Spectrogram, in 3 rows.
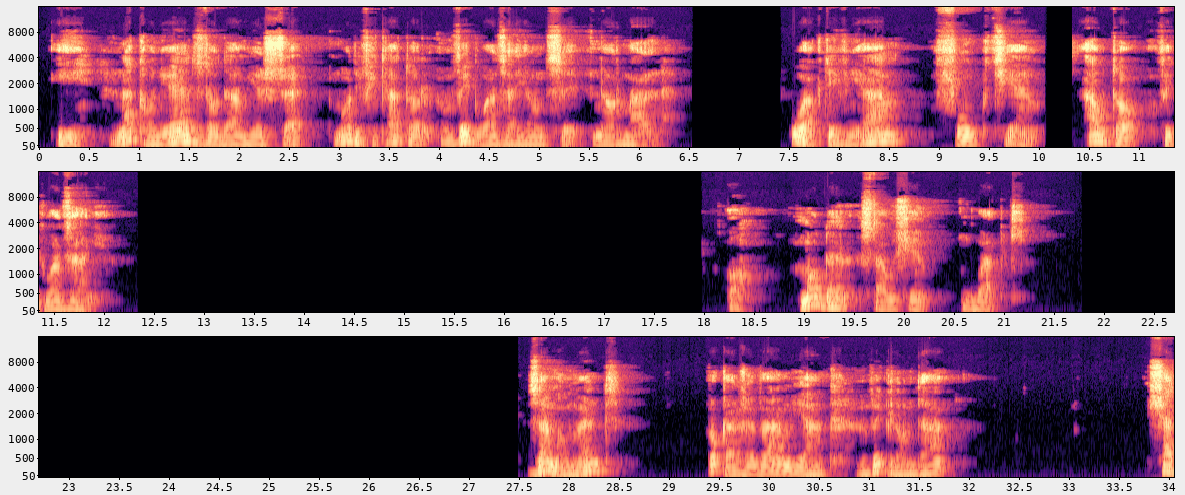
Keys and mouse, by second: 5.0-10.3 drag, 11.9 click, 16.0-17.8 drag, 17.8-25.0 middle drag, 26.6 click, 28.4-30.5 middle drag, 32.3 click, 33.0-34.0 middle drag.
